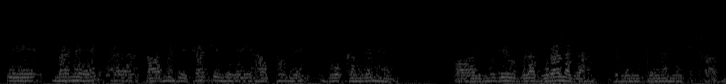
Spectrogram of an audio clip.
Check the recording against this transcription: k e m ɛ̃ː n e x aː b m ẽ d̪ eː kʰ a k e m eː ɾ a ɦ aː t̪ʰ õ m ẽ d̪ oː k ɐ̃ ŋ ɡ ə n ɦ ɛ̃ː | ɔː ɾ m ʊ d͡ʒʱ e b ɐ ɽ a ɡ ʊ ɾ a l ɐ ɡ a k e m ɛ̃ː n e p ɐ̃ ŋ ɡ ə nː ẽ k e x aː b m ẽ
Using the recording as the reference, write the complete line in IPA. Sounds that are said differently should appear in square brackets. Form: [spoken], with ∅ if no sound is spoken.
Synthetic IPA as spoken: k e m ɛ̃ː n e x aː b m ẽ d̪ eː kʰ a k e m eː ɾ [e] ɦ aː t̪ʰ õ m ẽ d̪ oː k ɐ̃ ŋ ɡ ə n ɦ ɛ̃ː | ɔː ɾ m ʊ d͡ʒʱ e b ɐ ɽ a [b] ʊ ɾ a l ɐ ɡ a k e m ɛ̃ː n e [k] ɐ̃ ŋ ɡ ə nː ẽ k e x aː b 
